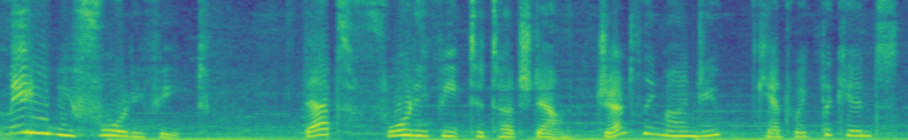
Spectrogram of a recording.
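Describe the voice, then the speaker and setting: A woman's voice: high voice, sing-song, a little slow, over music. A woman playing a jaded, tipsy reindeer in a comedic audio play, world-weary and dryly pedantic as she gripes. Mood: weary griping. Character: jaded, tipsy, grumbling female-voiced reindeer drinking at a bar.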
